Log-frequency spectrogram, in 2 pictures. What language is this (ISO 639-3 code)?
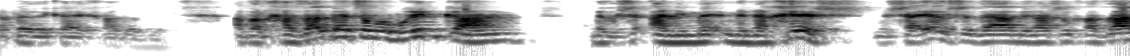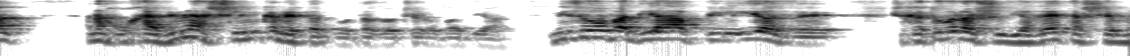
heb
